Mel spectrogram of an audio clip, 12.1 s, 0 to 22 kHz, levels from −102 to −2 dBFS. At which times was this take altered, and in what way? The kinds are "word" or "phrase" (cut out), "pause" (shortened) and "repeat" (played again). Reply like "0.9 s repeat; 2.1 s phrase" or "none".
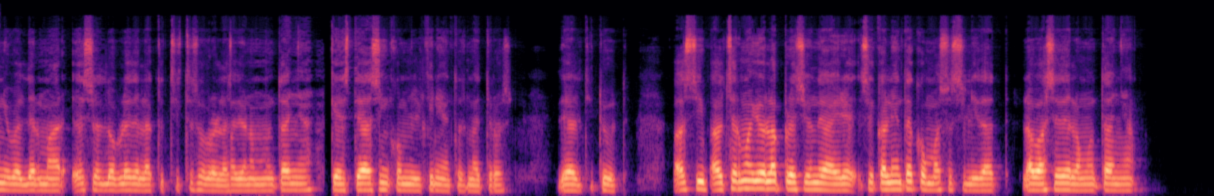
2.3 s word; 3.2 s pause; 7.1 s word; 10.1 s pause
